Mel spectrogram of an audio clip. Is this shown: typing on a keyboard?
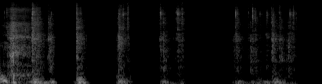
yes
